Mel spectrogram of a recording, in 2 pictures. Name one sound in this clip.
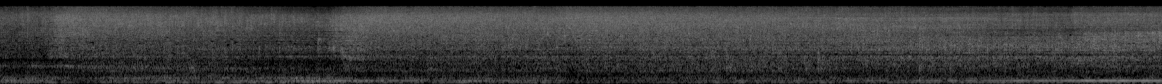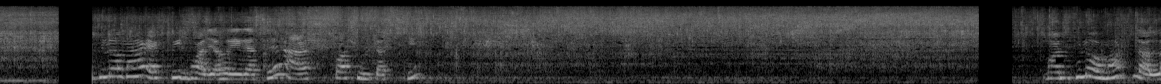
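Fish sizzles and spits as it fries in hot oil.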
